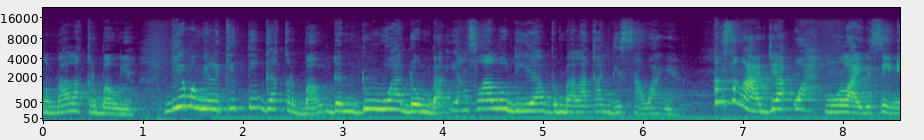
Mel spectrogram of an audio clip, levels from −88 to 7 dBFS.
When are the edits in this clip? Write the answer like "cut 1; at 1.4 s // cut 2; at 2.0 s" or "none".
cut 1; at 6.7 s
